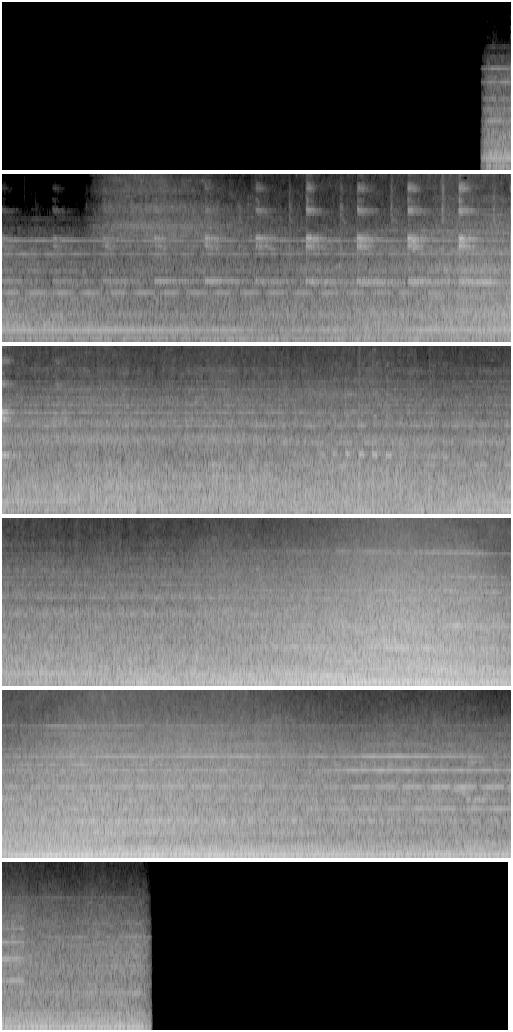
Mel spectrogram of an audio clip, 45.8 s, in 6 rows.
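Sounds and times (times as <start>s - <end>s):
train moving on tracks: 7.2s - 40.4s.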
